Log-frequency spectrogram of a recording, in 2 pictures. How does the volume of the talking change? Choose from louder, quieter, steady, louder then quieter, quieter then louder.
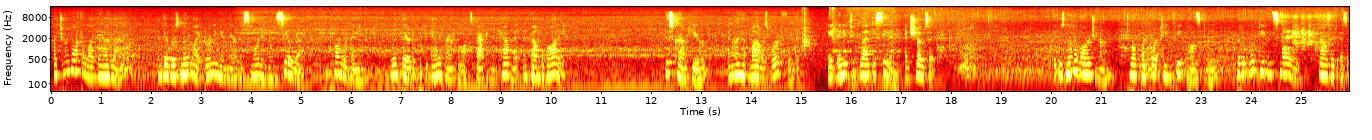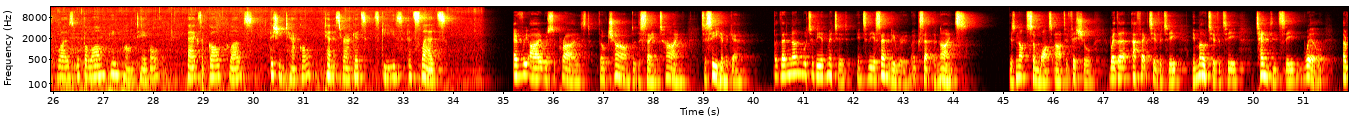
steady.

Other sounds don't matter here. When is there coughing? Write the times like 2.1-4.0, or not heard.
not heard.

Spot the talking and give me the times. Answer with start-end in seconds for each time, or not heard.
0.1-10.4, 12.2-17.9, 20.1-34.0, 35.2-39.8, 40.4-44.3, 45.1-51.8.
